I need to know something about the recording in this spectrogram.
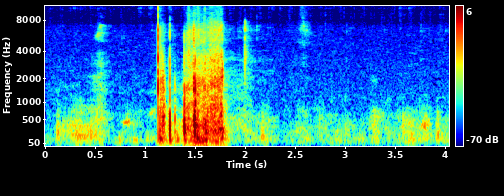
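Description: Close handling noise from the camera: a few clicks about a second in, then a short rush of rustling that stops under a second later, as it brushes against bedding and plush toys.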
